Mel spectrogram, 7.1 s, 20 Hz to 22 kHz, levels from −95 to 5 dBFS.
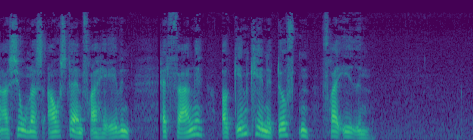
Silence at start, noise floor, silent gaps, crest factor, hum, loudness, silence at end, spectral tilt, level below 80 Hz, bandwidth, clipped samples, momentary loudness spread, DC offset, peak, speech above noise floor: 0 s; -64 dBFS; none; 20 dB; none; -31 LUFS; 1.55 s; -5 dB/octave; -74 dBFS; 16 kHz; under 0.1%; 7 LU; under 0.1%; -12 dBFS; 33 dB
